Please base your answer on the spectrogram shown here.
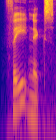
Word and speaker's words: Phoenix: At lunchtime, the McDonald's at Mumbai's Phoenix, chúng ta đọc là hai âm y, Phoenix Mills, a big shopping center, is full of college students, mothers and office worker.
